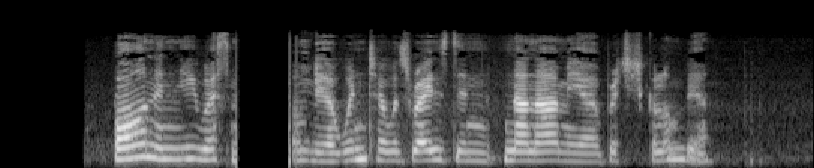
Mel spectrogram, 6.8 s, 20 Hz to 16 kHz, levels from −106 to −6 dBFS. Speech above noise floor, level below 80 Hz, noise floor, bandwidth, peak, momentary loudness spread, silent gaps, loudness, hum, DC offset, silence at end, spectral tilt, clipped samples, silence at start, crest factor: 43 dB; -76 dBFS; -69 dBFS; 8 kHz; -6 dBFS; 18 LU; 2.00-2.41 s; -26 LUFS; none; under 0.1%; 0.9 s; -4 dB/octave; under 0.1%; 0.95 s; 22 dB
